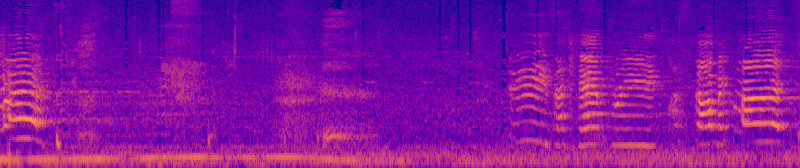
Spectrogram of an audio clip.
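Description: A voice calling out in short, strained cries in English, once at the start and again from about five seconds in. It is reciting George Floyd's last words, such as "Everything hurts!".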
